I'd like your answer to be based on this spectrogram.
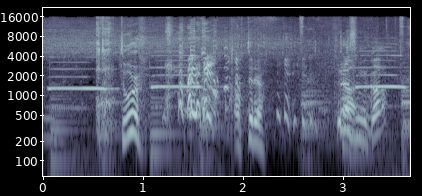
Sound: laughing; laughs

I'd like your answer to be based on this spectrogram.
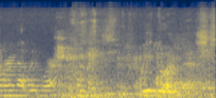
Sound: laughing

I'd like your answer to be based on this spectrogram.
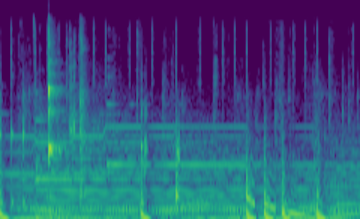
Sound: door opening

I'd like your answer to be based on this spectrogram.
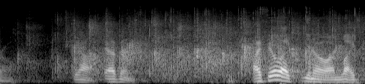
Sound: students clapping

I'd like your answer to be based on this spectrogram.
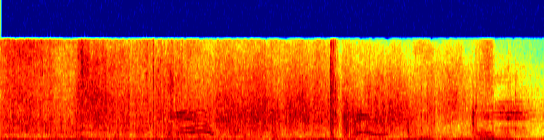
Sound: she exclaims; thud; she groans

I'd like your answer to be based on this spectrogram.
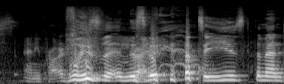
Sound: laughs

